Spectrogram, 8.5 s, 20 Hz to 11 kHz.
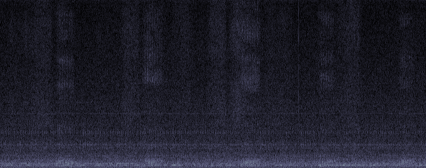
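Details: Domestic cat Heidi purrs steadily under a massage while sunbathing, recorded November 19, 2020; a constant rolling rumble, punctuated by light repeated rubbing sounds from the stroking.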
